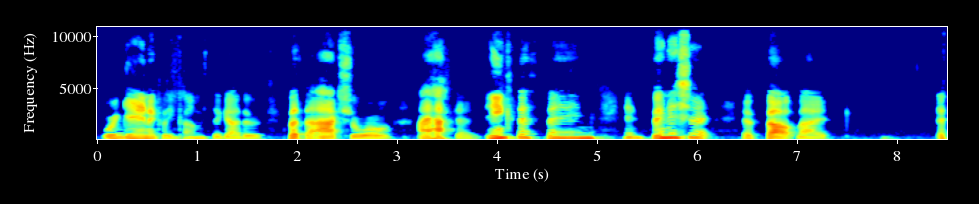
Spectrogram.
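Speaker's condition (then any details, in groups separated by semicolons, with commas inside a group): Deafness; pretty bad tinnitus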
